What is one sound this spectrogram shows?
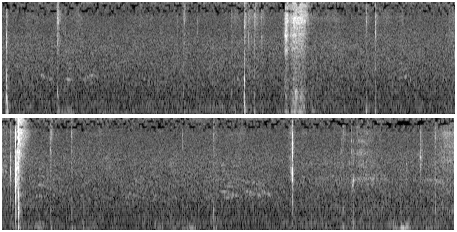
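A pen taps small plastic beads into place with faint clicks.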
